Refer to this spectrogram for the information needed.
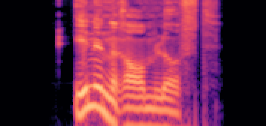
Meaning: indoor air
- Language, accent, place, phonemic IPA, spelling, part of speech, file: German, Germany, Berlin, /ˈɪnənʁaʊ̯mˌlʊft/, Innenraumluft, noun, De-Innenraumluft.ogg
